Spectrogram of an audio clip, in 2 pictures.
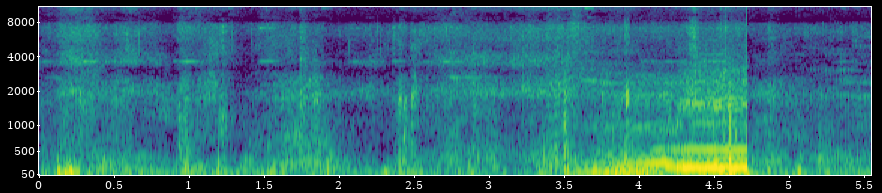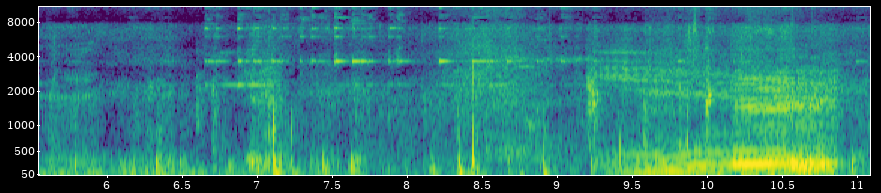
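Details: Montafon cattle on a livestock farm, two short lowing moos with clear tonal harmonics near the fourth and tenth seconds, set against steady background noise and scattered knocks.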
